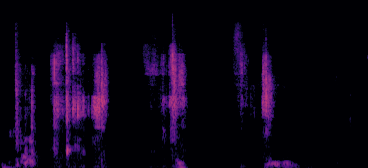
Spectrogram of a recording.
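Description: Book pages rustle softly.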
